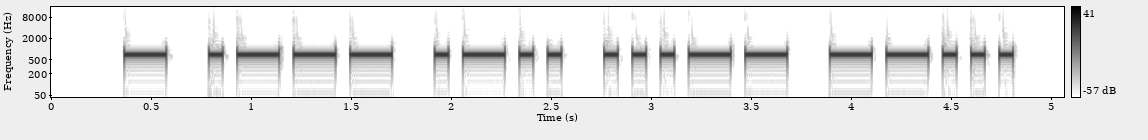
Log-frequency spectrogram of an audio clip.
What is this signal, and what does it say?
Morse code, heard as a keyed tone, about 17 wpm, 700 Hz. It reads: TJL37
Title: Code Groups - 5 Letter:Numbers - 17wpm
